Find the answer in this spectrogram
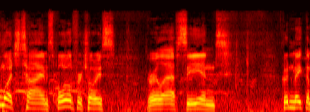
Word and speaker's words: Guerilla: it up the field so it is pronounced gorilla thank you BD for letting us know it's like gorilla Warfare okay for my Spanish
